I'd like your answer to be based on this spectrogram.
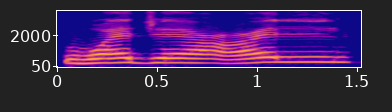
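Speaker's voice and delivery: "वजअल" very slow, throaty ain held into a still l; correct recitation. Shown as a demonstration. Teacher showing the right reading, slow steady recitation. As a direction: draw out "वजअल" slowly and rest on the l without bouncing. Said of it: "ऐसे पढ़ेंगे".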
